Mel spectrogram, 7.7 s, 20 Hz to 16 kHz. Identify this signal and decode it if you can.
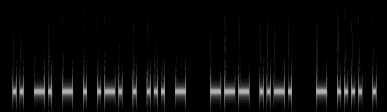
Morse code, heard as a keyed tone, about 17 wpm, 700 Hz. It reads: INTEREST OF THE
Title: Sentences from Top 1000 Words - Review Part 4 - 17wpm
